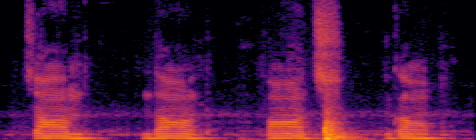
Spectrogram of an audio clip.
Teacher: जिसमें नाक से कम मुंह से ज्यादा वायु निकलती है। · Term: अनुनासिक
